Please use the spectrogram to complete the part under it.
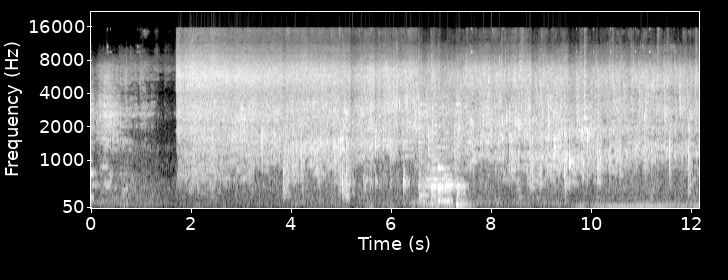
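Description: Loud, continuous hissing sizzle as bitter gourd slices drop into hot oil and fry, with a brief clatter midway.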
